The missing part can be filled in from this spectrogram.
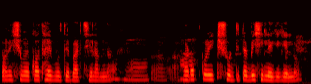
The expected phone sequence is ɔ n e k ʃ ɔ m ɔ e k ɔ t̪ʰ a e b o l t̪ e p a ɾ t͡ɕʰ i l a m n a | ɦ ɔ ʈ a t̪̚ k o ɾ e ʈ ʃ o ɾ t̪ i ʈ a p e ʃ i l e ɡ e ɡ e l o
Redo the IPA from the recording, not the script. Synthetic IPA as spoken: ɔ n e k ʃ ɔ m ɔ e k ɔ t̪ʰ a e b o l t̪ e p a ɾ t͡ɕʰ i l a m n a | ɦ ɔ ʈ a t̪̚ k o ɾ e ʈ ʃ o ɾ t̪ i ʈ a b e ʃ i l e ɡ e ɡ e l o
